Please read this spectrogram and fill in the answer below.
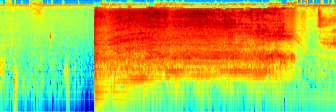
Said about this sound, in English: And I'll do that over here on my miter box.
